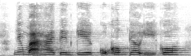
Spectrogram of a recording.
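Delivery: ordinary delivery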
